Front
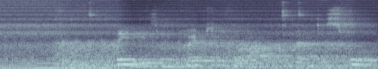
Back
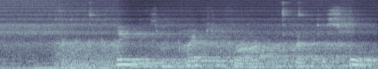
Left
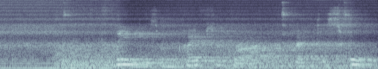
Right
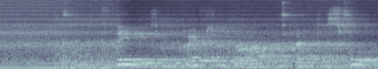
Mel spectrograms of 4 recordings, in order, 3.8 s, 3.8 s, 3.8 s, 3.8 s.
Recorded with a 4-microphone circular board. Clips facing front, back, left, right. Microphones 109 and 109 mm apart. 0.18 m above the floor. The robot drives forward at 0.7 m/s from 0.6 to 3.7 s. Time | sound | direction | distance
1.2 | a woman speaking | 115° left | 1.6 m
